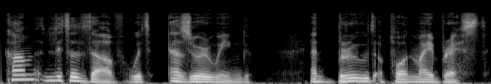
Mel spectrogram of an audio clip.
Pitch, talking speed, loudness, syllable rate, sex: 130 Hz, 135 wpm, -18 LUFS, 3.7 syllables/s, male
